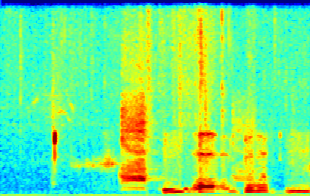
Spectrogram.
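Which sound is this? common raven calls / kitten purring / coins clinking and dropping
common raven calls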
